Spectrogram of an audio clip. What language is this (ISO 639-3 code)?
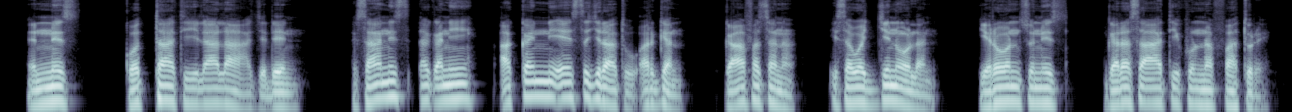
orm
